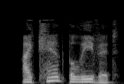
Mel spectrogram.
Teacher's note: disappointment with a downward Trail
